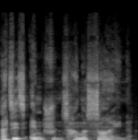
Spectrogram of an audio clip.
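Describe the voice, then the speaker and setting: A man narrating a rhyming children's picture book in a theatrical, deliberate way. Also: mid-range voice, wildly swooping pitch, a little mellow, husky. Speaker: storybook narrator. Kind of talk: rhyming children's story read-aloud.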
